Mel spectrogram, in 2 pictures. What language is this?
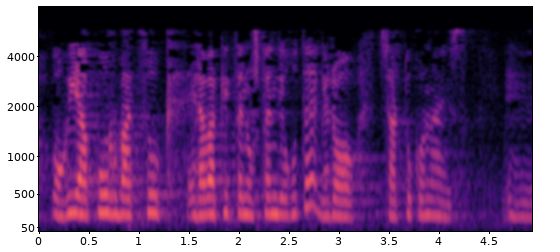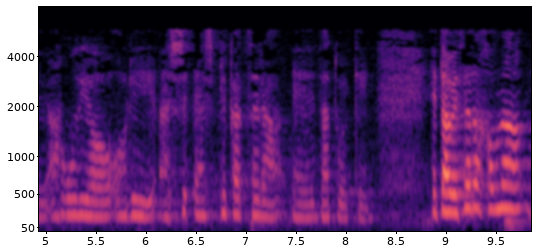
Basque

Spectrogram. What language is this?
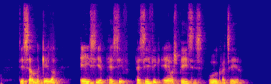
Danish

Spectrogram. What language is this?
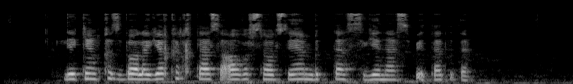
Uzbek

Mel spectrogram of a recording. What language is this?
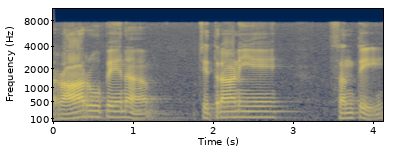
Sanskrit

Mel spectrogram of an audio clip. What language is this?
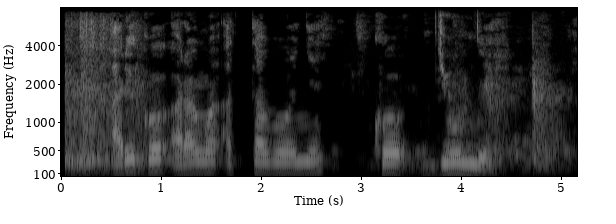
Kinyarwanda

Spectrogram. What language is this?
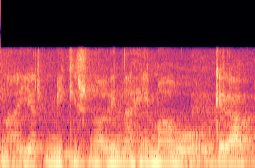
Icelandic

